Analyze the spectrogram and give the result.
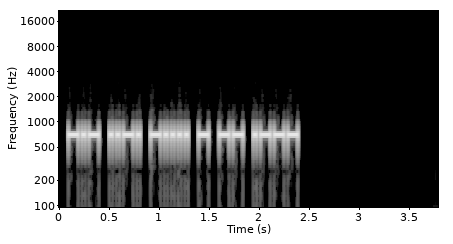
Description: Morse code, heard as a keyed tone, about 36 wpm, 700 Hz. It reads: KF6TMJ
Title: USA Callsign DE Callsign - 6 Characters - 35wpm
